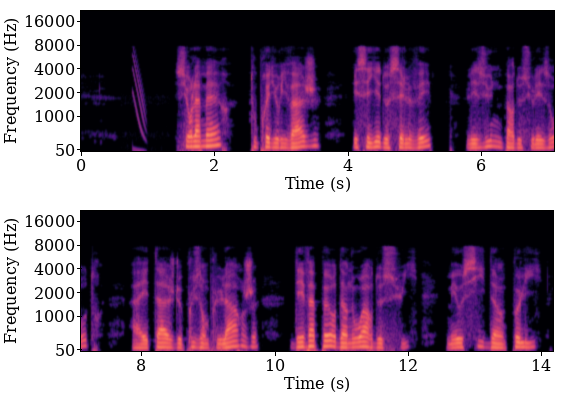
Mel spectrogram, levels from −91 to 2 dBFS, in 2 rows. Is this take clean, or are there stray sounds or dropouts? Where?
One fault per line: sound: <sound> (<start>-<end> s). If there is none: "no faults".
sound: chirp (0.8-1.0 s)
